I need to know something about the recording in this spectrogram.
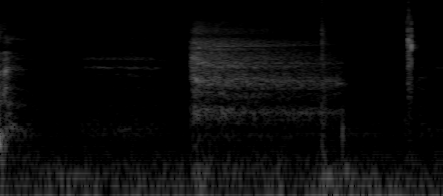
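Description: A man's long sigh: a loud breath out that starts suddenly about halfway through and fades away over a second and a half, after a fainter breath earlier on.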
